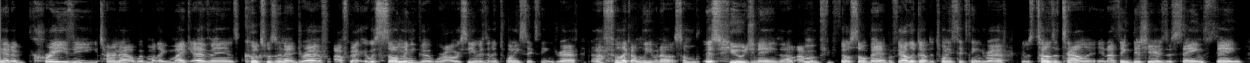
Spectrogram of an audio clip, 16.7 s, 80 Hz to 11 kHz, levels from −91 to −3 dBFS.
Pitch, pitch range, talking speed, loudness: 140 Hz, 125-150 Hz, 235 wpm, -21 LUFS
